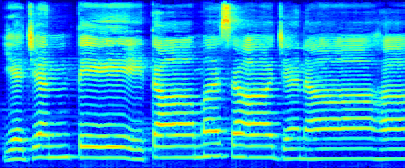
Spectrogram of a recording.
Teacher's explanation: చివరిలో నా దీర్ఘము మళ్ళీ విసర్గ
